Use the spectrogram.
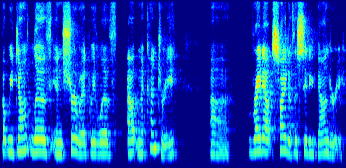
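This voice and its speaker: A woman's voice: medium pitch, steady tone, a little slow. A woman chatting casually over a video call from her home office, rambling with lots of fillers and restarts. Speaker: software team researcher in a chain conversation. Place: home office with big sunny windows. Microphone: computer on a video call.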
